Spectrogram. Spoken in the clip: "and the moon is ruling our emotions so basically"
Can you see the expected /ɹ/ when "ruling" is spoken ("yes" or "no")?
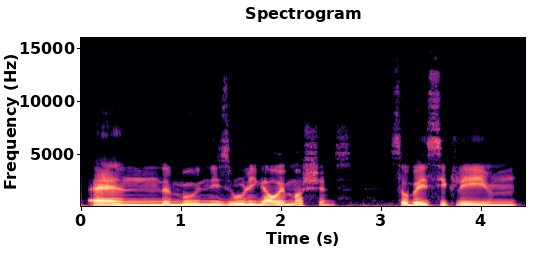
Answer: yes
